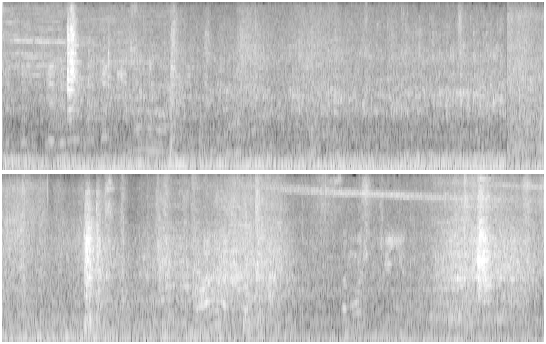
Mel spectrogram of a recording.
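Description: Steel scaffolding frames clanking as they are carried and loaded into a van, a few sharp metal knocks over a steady low rumble that eases about halfway through.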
